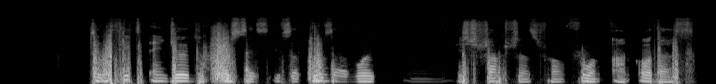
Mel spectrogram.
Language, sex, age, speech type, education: Nigerian Pidgin, male, 60+, spontaneous, tertiary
